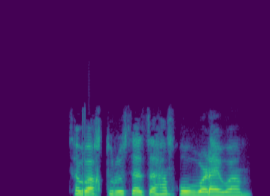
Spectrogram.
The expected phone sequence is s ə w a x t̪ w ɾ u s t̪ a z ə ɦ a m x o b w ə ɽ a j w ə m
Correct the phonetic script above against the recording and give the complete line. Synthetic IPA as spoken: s ə w a x t̪ w ɾ u s t̪ a z ə ɦ a m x o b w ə ɽ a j w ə m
